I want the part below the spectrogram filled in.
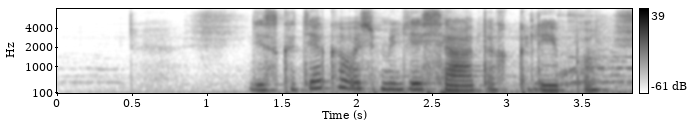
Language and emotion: Russian, neutral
